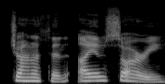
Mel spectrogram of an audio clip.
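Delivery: put-on very high, frightened little-girl cry; Rachel, shrill with fear. A narrator's reading. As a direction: cry out an apology as a scared child. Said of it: "she cried, her voice shrill with fear".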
